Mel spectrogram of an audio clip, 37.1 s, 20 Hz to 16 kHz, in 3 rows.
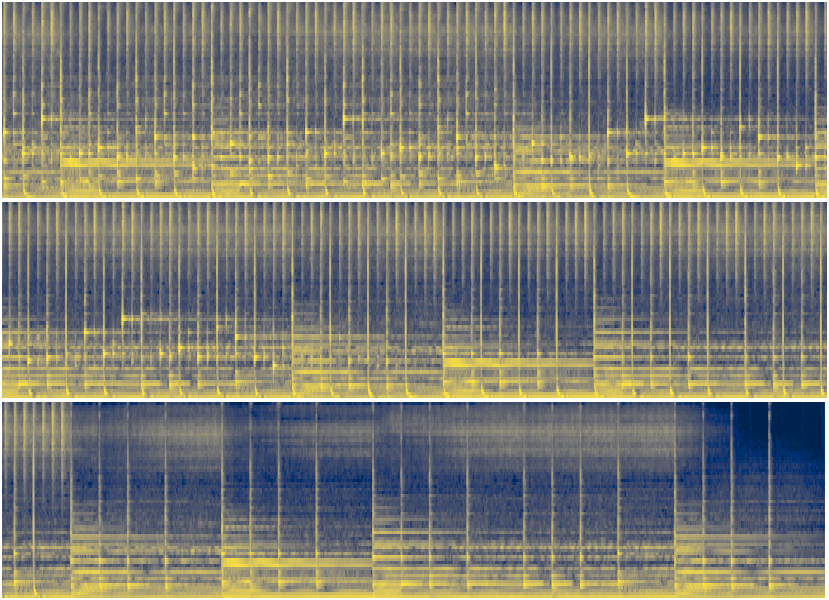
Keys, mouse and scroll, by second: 1.4-2.3 scroll down 4, 4.9 click, 9.6-11.3 drag, 13.1 click, 14.8 click, 16.4-18.1 scroll down 8, 22.2-22.7 scroll down 2, 28.0-28.3 scroll down 2, 28.8-29.6 scroll up 2, 30.8 click.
